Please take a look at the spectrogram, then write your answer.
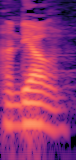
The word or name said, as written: andiaun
